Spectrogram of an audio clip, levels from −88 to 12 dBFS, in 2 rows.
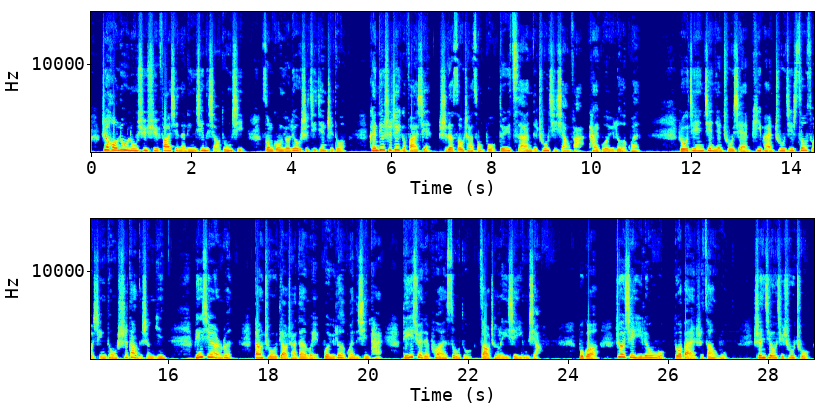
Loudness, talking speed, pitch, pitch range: -16 LUFS, 245 characters per minute, 185 Hz, 160-220 Hz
